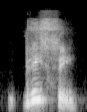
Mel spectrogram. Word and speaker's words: Brises: as it was, and it's spelled, well, the way we had it was Brises, but they have it on the signs when you go BR. Breezy. Breezy. Yeah, breezy.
